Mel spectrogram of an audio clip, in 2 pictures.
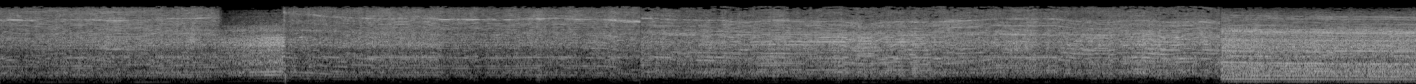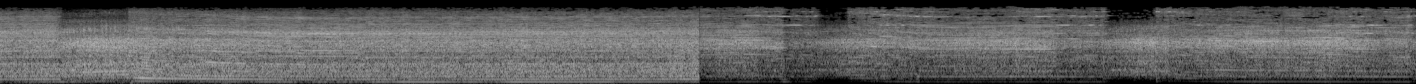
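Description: Angle grinder with an abrasive disc grinding the edge of a steel cleaver blade: a steady, loud grinding hiss over the motor's whine. The pitch and tone change abruptly several times, with a deeper motor hum through the middle.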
